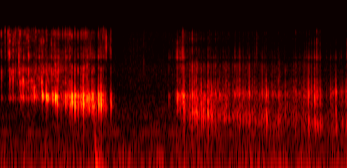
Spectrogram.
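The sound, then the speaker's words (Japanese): A can of Minatoyama Lager beer is opened and poured into a Starbucks mug: a gurgling, fizzy splash for about a second, a brief pause, then a steady carbonated fizzing pour that continues to the end. “開けていきたいと思います。”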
